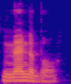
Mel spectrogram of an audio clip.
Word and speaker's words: mandible: the nasor is mandible mandible has three syllables and the stresses are the first one the first syllable is men at the first sound of a are the second syllable is the the the first schwa sound reduced from i the second sound of e i e here the last level is ball o dark l the concept between dot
